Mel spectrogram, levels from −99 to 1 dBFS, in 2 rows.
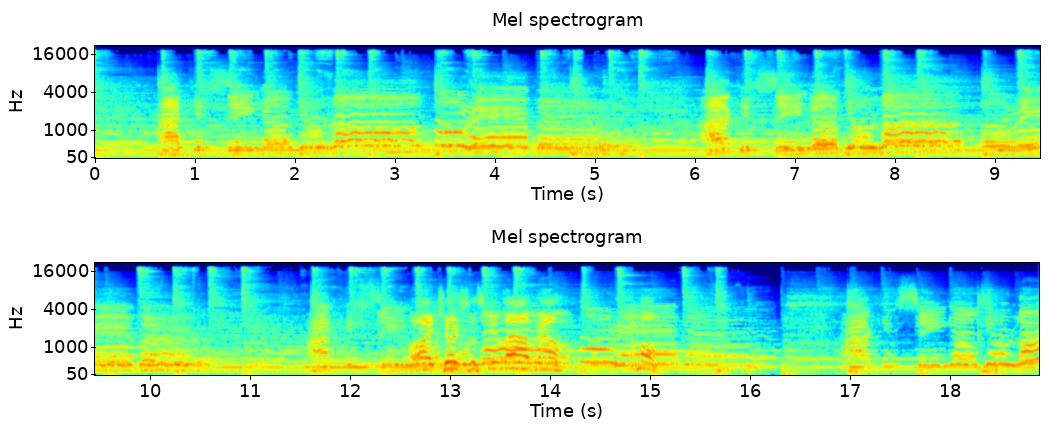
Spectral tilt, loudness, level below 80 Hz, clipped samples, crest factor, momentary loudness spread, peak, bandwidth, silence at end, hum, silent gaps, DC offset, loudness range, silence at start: -5 dB/octave; -22 LUFS; -44 dBFS; under 0.1%; 18 dB; 10 LU; -4 dBFS; 19 kHz; 0 s; none; none; under 0.1%; 5 LU; 0 s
